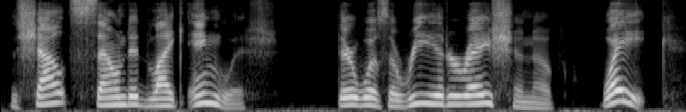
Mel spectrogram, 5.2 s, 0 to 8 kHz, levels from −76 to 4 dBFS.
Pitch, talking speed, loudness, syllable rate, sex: 195 Hz, 130 wpm, -16 LUFS, 4.1 syllables/s, female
